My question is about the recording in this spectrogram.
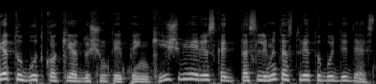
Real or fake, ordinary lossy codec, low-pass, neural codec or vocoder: fake; AAC, 96 kbps; 14.4 kHz; vocoder, 44.1 kHz, 128 mel bands every 512 samples, BigVGAN v2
